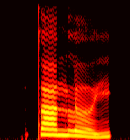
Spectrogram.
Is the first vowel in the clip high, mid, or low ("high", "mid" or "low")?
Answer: low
